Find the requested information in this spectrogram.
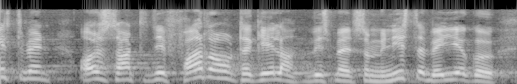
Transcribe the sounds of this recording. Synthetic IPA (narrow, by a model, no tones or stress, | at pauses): nsd̥əmen̰ | ʔɒ̽səsɑ̈ɡ̥̚d̥æd̥e̝ɐfʁɑ̈d̥ʁɑ̈ʊ̰nd̥ɑ̈ɡ̥el̰ɐʋe̝smænsɒ̽mːinisd̥ɐʋeljɐæɡ̥ɔ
